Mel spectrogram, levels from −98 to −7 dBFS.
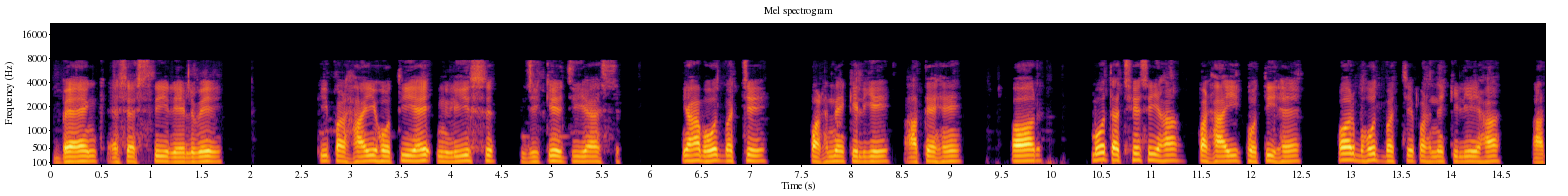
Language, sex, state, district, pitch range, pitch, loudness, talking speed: Hindi, male, Bihar, Lakhisarai, 135-150 Hz, 145 Hz, -21 LUFS, 130 wpm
